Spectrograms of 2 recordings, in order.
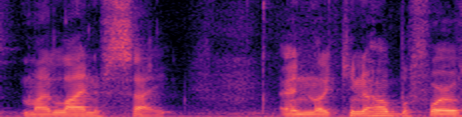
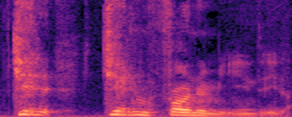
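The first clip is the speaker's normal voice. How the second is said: imitating a frantic order, higher and louder; high-strung nagging; 6 semitones higher, 6 dB louder than usual. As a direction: act out being worked up and bossy. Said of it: "I was so high-strung about".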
